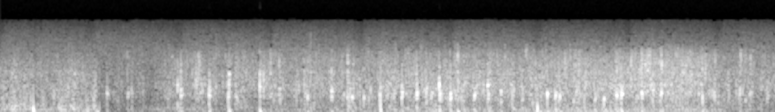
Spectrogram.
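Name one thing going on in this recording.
Horses gallop past with drumming hooves.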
